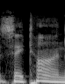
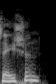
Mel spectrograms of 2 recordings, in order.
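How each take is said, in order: First: Seitan said as say-TAHN; usual own pronunciation. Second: Seitan said as SAY-shun; guest's pronunciation. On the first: Host tells guest his usual way, seitan as say-TAHN. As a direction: give seitan a clear T, say-TAHN. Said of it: "I've always pronounced it". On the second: Host checks guest's version, seitan as SAY-shun. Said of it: "so it's pronounced". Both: Shown as a demonstration.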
